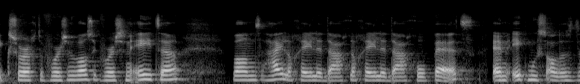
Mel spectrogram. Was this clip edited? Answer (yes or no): yes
